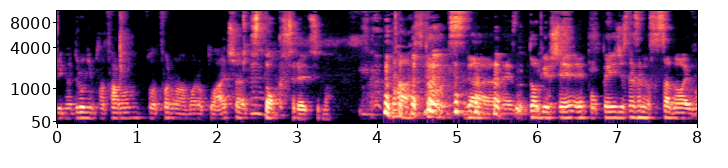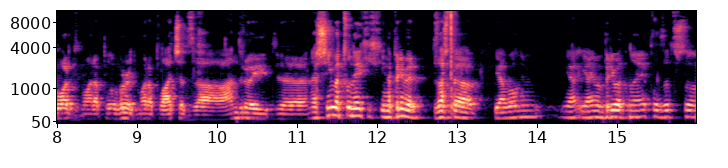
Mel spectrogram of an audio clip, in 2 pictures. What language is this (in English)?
Croatian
